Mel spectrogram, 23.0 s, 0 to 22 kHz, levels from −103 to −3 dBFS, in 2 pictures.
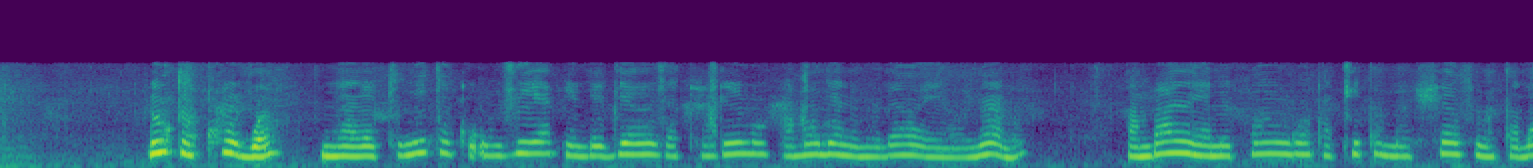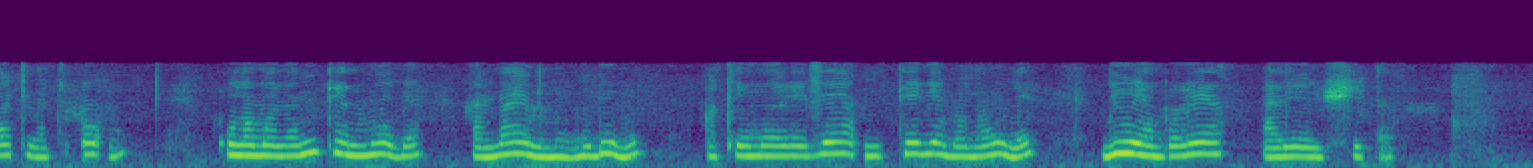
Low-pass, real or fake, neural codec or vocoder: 5.4 kHz; fake; codec, 44.1 kHz, 3.4 kbps, Pupu-Codec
